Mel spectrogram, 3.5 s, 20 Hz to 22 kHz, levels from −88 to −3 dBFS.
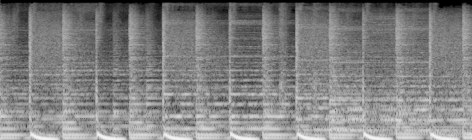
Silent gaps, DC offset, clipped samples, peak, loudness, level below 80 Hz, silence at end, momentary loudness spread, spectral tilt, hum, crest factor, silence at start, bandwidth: none; under 0.1%; under 0.1%; 0 dBFS; -13 LUFS; -16 dBFS; 0 s; 2 LU; -4.5 dB/octave; none; 12 dB; 0 s; over 20 kHz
